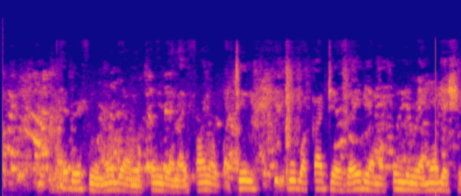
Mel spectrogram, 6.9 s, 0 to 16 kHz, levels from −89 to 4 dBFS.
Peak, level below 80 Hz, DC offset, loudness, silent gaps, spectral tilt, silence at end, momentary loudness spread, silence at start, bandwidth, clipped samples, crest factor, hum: -2 dBFS; -54 dBFS; under 0.1%; -14 LUFS; none; -7.5 dB/octave; 0 s; 4 LU; 0.05 s; 7.4 kHz; under 0.1%; 12 dB; none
